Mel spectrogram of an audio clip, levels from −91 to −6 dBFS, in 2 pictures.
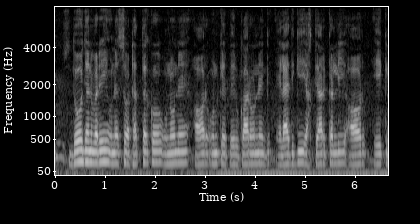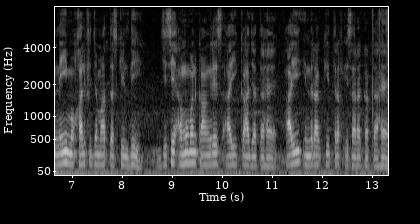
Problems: constant background noise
